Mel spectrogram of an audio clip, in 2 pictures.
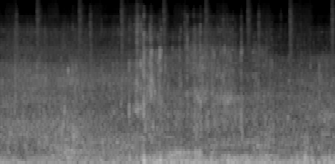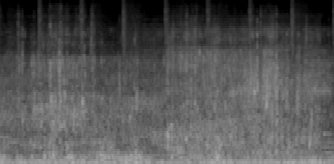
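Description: Small waves washing at the shoreline and wind on the microphone, with water splashing as a snook is let go in the shallows and swims off.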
